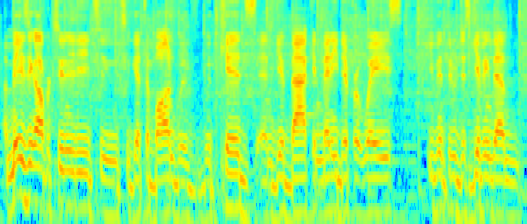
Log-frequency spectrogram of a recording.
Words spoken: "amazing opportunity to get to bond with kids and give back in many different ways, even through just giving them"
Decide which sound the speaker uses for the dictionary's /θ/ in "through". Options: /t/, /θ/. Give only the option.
/θ/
